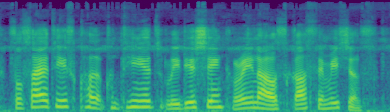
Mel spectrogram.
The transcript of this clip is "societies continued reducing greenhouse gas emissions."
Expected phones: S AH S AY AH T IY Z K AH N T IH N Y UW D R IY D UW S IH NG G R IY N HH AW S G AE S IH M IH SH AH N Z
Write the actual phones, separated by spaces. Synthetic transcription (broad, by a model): S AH S AY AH T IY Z K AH N T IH N Y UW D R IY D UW SH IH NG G R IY N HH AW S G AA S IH M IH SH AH N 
